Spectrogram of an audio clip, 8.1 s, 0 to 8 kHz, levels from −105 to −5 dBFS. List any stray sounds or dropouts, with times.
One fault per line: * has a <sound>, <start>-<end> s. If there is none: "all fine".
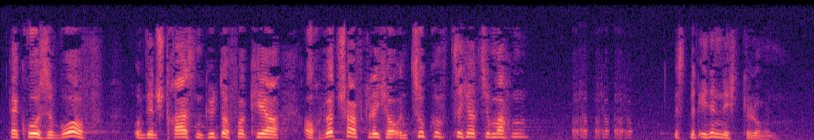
* has a laugh, 5.7-6.3 s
